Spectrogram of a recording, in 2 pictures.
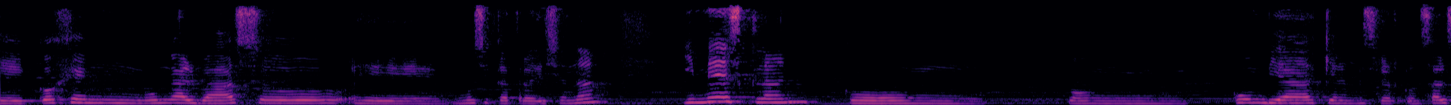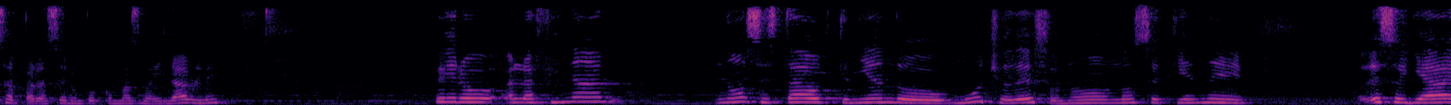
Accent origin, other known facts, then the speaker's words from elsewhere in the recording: Riobamba, Chimborazo, Ecuador; yo por ejemplo soy de Riobamba, si yo quiero experimentar, debo conocer al 100% lo que quiero romper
